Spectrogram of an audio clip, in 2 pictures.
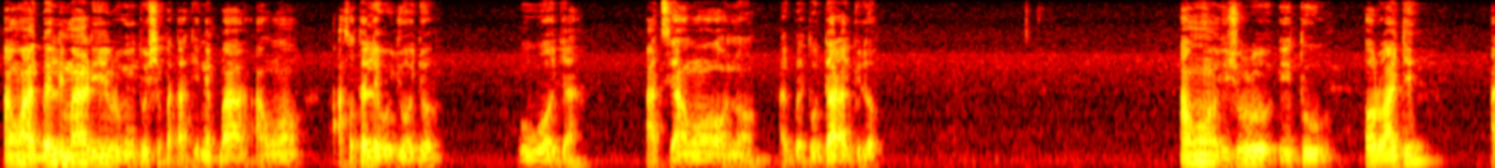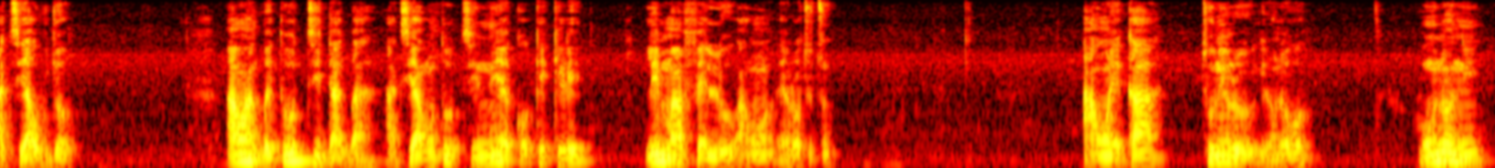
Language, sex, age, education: Yoruba, male, 30-45, tertiary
